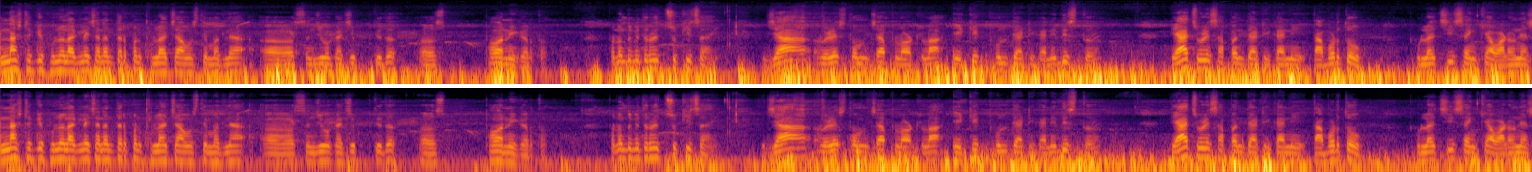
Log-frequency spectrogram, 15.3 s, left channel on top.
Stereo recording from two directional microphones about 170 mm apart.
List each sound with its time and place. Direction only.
0.0 s speech: 20° left (ahead or behind)
0.6 s a man's voice: 5° left (ahead or behind)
